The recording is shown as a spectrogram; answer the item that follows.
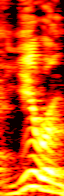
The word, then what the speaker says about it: Gyro: last animation animated - gyro drums not gyro because it's pronounced gyro if you've got a flatbread or some crap yeah hero drums um according to whale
